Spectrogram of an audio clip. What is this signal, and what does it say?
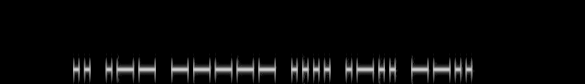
Morse code, heard as a keyed tone, about 22 wpm, 700 Hz. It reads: IW0HLZ
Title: DXCC-100 Call Signs - 6 Characters - 22wpm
